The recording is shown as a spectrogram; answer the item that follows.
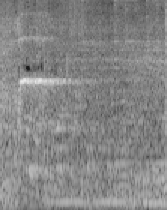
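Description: Background voices in a sports hall during a karate sparring bout, over a steady low hum. A thin high steady tone sounds briefly, lasting under a second, just after the start.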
